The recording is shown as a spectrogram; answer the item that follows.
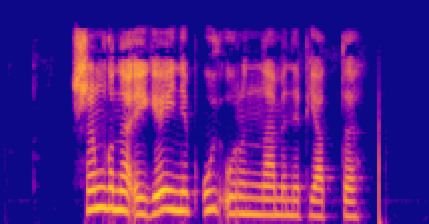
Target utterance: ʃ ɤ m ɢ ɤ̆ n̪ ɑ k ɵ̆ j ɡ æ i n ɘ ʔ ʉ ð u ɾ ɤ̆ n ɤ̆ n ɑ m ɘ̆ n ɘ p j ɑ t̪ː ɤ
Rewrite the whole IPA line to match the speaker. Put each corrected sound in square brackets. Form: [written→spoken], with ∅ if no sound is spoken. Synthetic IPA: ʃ ɤ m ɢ ɤ̆ n̪ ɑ [k→ʔ] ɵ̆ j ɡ æ i n ɘ [ʔ→p] ʉ ð u ɾ ɤ̆ n ɤ̆ n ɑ m ɘ̆ n ɘ p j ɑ t̪ː ɤ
